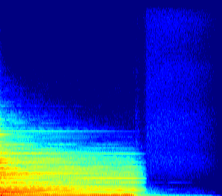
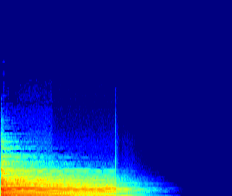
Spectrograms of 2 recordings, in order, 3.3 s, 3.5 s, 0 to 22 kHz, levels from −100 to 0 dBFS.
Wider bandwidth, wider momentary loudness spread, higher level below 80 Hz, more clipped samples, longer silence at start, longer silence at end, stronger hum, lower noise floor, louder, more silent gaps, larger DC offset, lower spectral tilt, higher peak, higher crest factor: first, 8 kHz vs 7 kHz; second, 9 LU vs 16 LU; first, -28 dBFS vs -40 dBFS; neither; about the same, 0 s vs 0 s; second, 1.2 s vs 1.5 s; neither; about the same, -71 dBFS vs -69 dBFS; about the same, -23 LUFS vs -22 LUFS; neither; neither; second, -6 dB/octave vs -7.5 dB/octave; about the same, -2 dBFS vs -2 dBFS; about the same, 20 dB vs 22 dB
